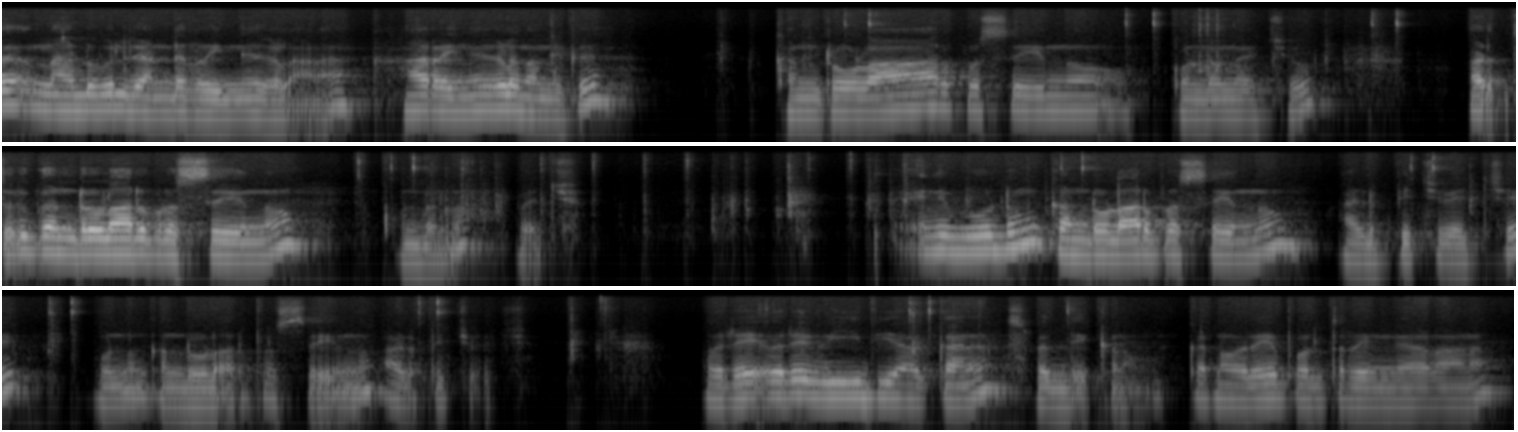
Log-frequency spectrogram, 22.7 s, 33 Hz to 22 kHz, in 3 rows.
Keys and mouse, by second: 0.4 Tab, 1.0 a, 2.7 ctrl+r, 5.8 ctrl+r, 11.6 ctrl+r, 14.2 ctrl+r, 16.6 Tab, 17.2 Tab, 19.6 click.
